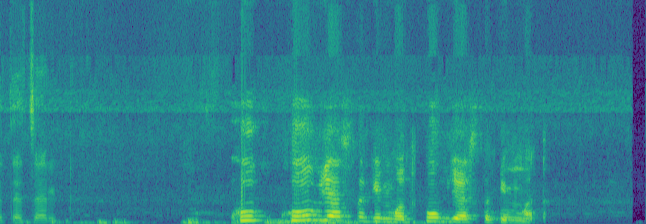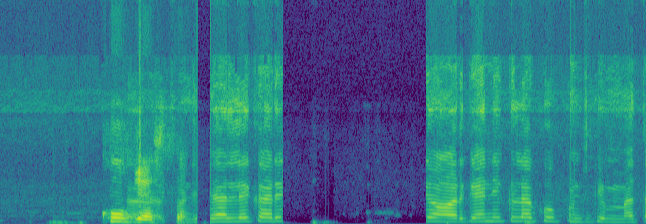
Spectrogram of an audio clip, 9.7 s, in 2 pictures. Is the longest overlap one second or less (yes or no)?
yes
